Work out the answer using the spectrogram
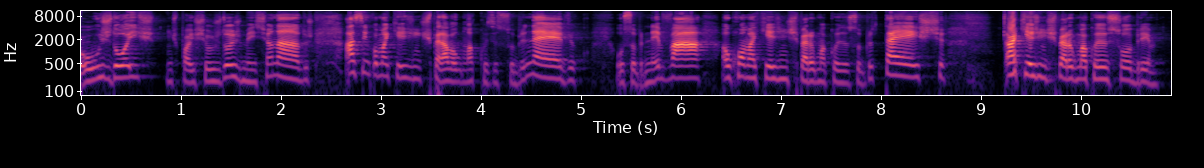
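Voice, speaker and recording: A woman's voice: mid-range voice, pushed and bright. A woman with a Brazilian Portuguese accent explains test questions in a recorded lesson, checking in often with "né" and "tá". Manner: explanatory, repeats points, many "né" and "tá". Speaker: English test teacher.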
